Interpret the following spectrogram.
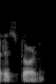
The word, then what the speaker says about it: restaurant: the food of the restaurant. Once again pronounce restaurant in the American style, and in British it is called restaurant. It's three syllable restaurant, and Americans they have comprised into only two syllables, restaurant, restaurant, restaurant.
